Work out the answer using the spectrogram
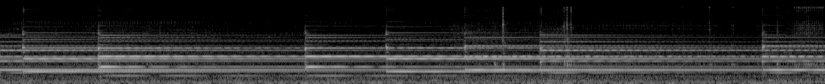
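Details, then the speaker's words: Mechanical clock after first service (taken apart about 36 hours earlier), Westminster chime then hour gongs: clear sustained strikes one to two seconds apart, counting eleven; striking works properly, much better than before service. "One, 2, 3, 4, 5, 6, 7, 8, 9, 10, 11. So the clock thinks it's 11 o'clock."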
